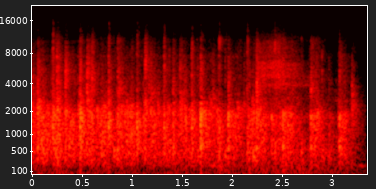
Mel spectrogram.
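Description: An audience at a church service applauds steadily as a greeting to people following online, a dense crackle of many hands clapping at once with no voices, holding an even level before easing off slightly at the end.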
